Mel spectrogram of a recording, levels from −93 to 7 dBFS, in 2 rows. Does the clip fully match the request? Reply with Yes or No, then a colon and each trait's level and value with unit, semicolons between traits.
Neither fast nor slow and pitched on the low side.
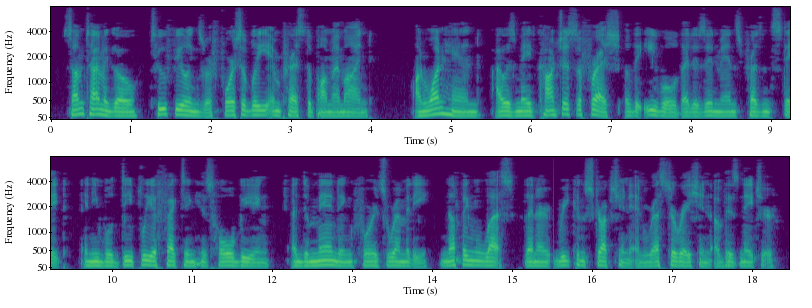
Yes: average, 170 wpm; low, 105 Hz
